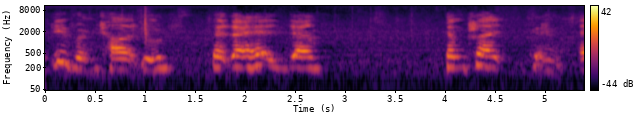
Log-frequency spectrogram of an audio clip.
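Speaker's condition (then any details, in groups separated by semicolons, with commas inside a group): Cerebral palsy; from birth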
